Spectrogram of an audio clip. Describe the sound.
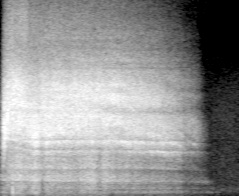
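A voice imitates a snake's hiss in a children's listen-and-point vocabulary exercise: a single bright, sustained hiss held steadily for about two seconds before cutting off abruptly.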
